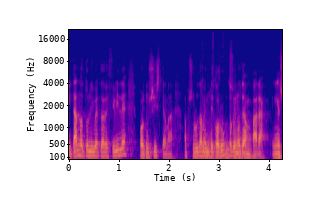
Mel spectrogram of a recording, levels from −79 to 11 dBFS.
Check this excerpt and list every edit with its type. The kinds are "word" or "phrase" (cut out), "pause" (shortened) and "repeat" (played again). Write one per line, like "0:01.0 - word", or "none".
0:01.5 - word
